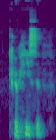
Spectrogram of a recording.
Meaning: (adjective) Having cohesion; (noun) 1. A substance that provides cohesion 2. A device used to establish cohesion within a text
- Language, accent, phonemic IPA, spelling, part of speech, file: English, Southern England, /kəʊˈhiː.sɪv/, cohesive, adjective / noun, LL-Q1860 (eng)-cohesive.wav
